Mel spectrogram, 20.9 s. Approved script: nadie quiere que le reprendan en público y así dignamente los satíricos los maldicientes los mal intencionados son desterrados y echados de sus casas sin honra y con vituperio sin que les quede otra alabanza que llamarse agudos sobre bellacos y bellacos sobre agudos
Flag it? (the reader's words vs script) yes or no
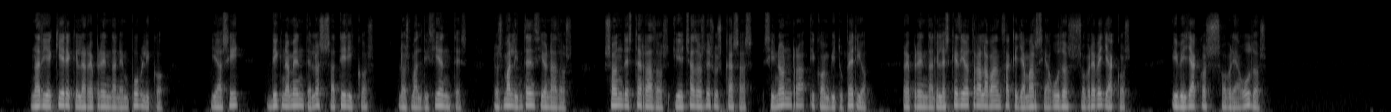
yes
